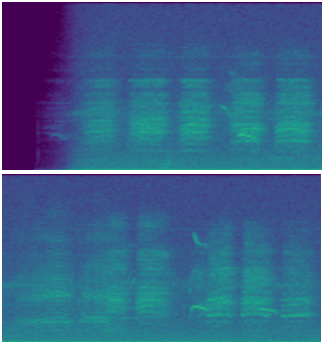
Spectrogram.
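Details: Peach-fronted Parakeet calling, a series of harsh, buzzy screeching notes repeated about twice a second over a low steady hum, with a few thin whistled notes mixed in.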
